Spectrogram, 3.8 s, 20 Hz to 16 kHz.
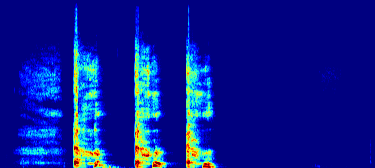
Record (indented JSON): {
  "three_cough_length": "3.8 s",
  "three_cough_amplitude": 32768,
  "three_cough_signal_mean_std_ratio": 0.34,
  "survey_phase": "beta (2021-08-13 to 2022-03-07)",
  "age": "45-64",
  "gender": "Female",
  "wearing_mask": "No",
  "symptom_runny_or_blocked_nose": true,
  "symptom_fatigue": true,
  "symptom_change_to_sense_of_smell_or_taste": true,
  "symptom_onset": "3 days",
  "smoker_status": "Current smoker (1 to 10 cigarettes per day)",
  "respiratory_condition_asthma": false,
  "respiratory_condition_other": false,
  "recruitment_source": "Test and Trace",
  "submission_delay": "2 days",
  "covid_test_result": "Positive",
  "covid_test_method": "RT-qPCR",
  "covid_ct_value": 18.4,
  "covid_ct_gene": "N gene"
}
